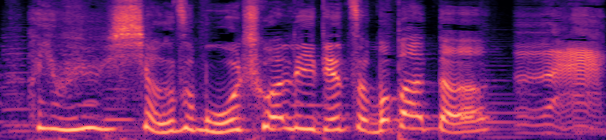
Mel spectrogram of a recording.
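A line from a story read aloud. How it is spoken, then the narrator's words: Tearful question over phone. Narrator (Chinese): 快递师傅电话里带着哭腔问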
